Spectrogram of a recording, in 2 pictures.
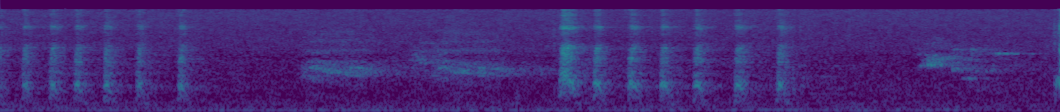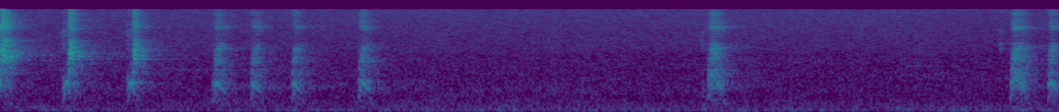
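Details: Squirrel giving sharp, dry clicking chucks in quick bursts of several notes, pausing between runs, with a couple of softer rasping sounds early on over a steady low hum.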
